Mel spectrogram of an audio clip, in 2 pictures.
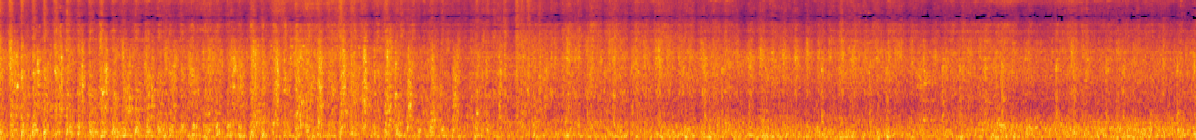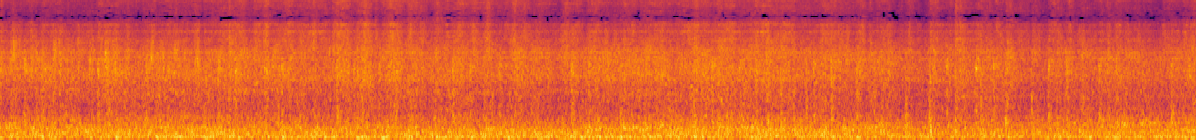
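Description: A long freight train of tank wagons, hauled by two QJ steam locomotives, rolling past close by, its wheels clattering over the rail joints in a steady clickety-clack. The sound is a little louder in the first few seconds as the locomotives pass.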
